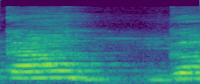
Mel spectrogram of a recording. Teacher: अल्प प्राण कम हवा निकलती है बोलने पर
